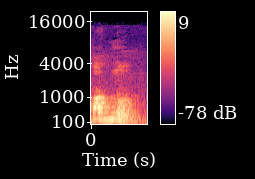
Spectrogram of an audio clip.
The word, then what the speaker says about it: পদ্ম: না বলার ঠিক নাই আমরা লিখতেছিদ এর নিচে ম পদ্ম কিন্তু উচ্চারণ করতেছি পদ আমরা লিখতেছি স এর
